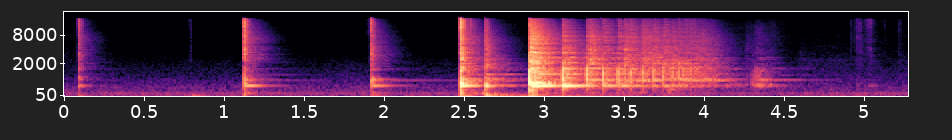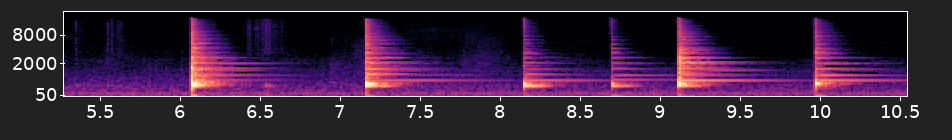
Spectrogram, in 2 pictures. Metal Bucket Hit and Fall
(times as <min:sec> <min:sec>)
0:02.6 0:04.4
